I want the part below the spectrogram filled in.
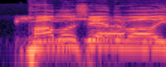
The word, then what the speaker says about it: Pablo Sandoval: It kind of reminds me of, and I hope I say this right, Paulo Sandoval. – Pablo Sandoval, you did say that right, but how does he remind you of Pablo Sandoval? – Out of shape.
